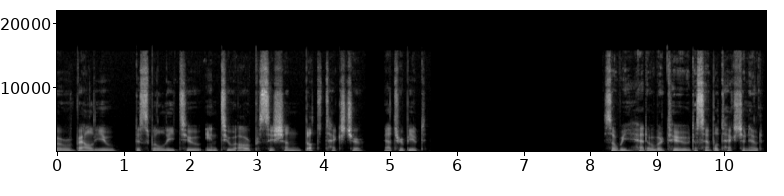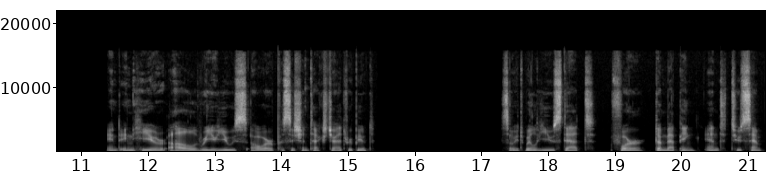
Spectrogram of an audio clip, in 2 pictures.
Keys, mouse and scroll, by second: 8.0 click, 10.4-13.5 drag.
